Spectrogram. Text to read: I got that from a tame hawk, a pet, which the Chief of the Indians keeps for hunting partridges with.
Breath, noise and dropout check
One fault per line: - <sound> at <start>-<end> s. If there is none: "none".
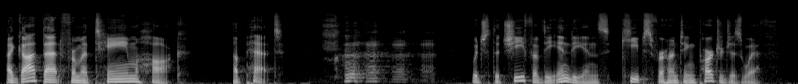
- laugh at 3.2-4.4 s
